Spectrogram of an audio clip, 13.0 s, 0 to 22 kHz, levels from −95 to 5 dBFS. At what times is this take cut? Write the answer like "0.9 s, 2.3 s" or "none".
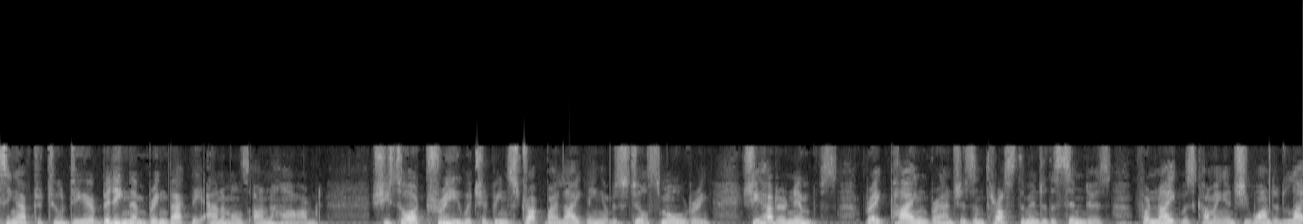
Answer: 3.7 s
